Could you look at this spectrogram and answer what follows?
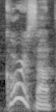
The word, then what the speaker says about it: Coruscant: And I pronounced Coruscant properly.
